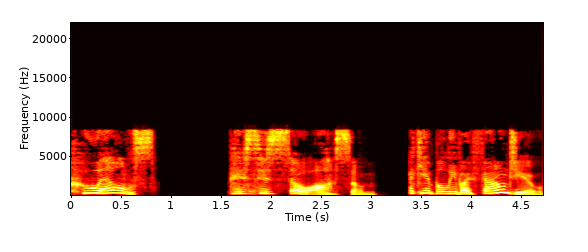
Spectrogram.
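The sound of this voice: A put-on, female-sounding character voice, high-pitched, raspy and excited, at a moderate pace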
